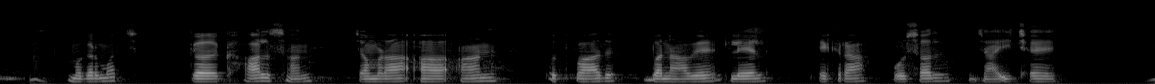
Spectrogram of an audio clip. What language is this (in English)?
Maithili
